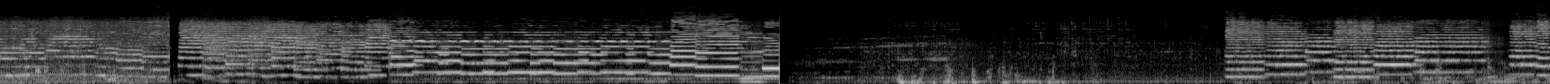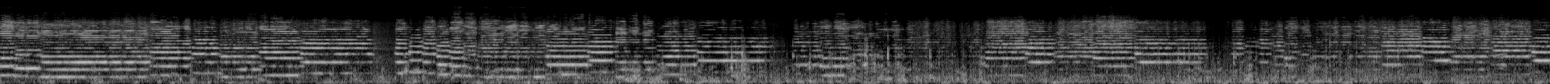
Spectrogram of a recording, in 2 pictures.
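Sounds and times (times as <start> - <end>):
bus horn playing a tune: 0.0 - 7.8, 12.2 - 31.0
low rumble: 9.0 - 11.6.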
